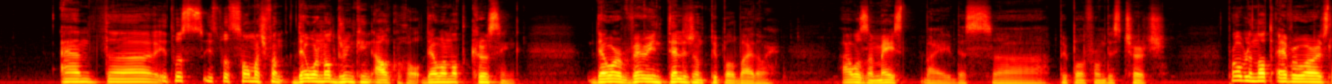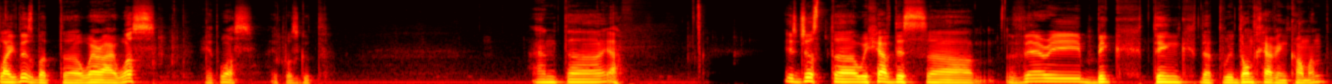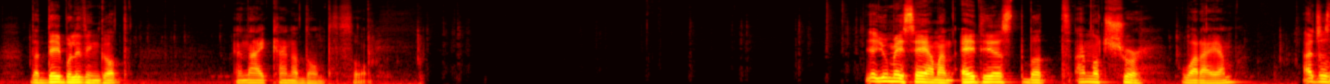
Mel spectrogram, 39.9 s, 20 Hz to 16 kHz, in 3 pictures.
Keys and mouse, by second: 2.4 3, 2.9 [, 3.0 [, 3.1 [, 14.7 1, 15.2-16.0 [, 20.5-25.6 ctrl+drag, 20.5-25.6 ctrl+right drag, 23.9 2, 30.7 p, 30.9 ], 31.1 ], 34.4 g, 34.9 ], 35.1 ], 38.2 1, 39.3 p, 39.5 [, 39.6 [.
